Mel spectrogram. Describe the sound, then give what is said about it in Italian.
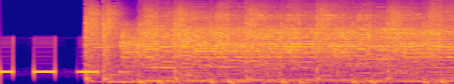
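Telephone line tone after a caller hangs up: three short, steady mid-pitched beeps, the last one clipped, then dense music takes over loudly. “sbatte giù il telefono”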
